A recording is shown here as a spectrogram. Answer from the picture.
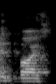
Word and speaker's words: advice: Advice, like ice, is a noun.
